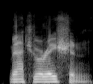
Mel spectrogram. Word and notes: maturation: American English

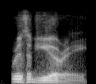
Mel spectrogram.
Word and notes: residuary: British English

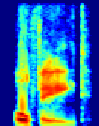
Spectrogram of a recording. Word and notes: au fait: American English

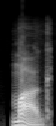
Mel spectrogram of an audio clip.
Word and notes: mog: American English

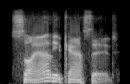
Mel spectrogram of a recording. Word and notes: cyanic acid: British English

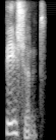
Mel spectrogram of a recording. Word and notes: patient: Indian

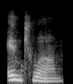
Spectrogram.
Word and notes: inchworm: Indian

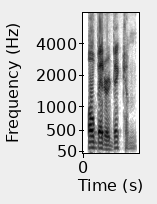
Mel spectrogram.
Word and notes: obiter dictum: American English

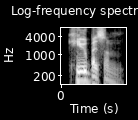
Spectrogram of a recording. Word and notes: cubism: American English

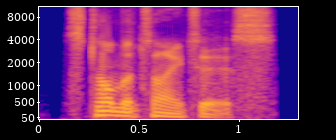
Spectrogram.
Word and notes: stomatitis: British English

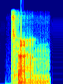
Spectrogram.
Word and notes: tanh: British English

